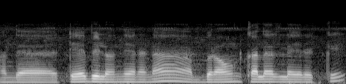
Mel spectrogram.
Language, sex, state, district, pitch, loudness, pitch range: Tamil, male, Tamil Nadu, Namakkal, 120 Hz, -16 LUFS, 115-125 Hz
